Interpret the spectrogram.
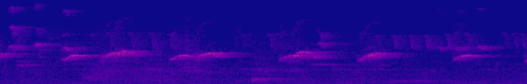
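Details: Male canary, bright lemon in colour, sings ringing upslurred whistles about every half second, with quieter high chips between.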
